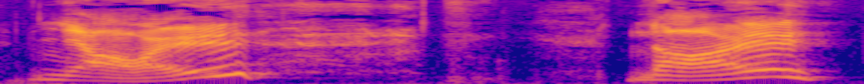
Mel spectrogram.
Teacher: I love the way Australians say no. They use every vowel in the alphabet in order.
